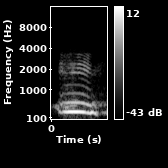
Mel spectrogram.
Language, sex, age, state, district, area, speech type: Tamil, female, 30-45, Tamil Nadu, Salem, rural, conversation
